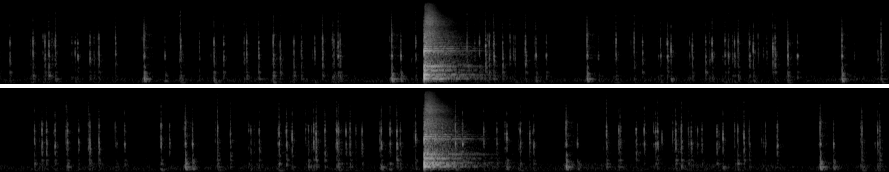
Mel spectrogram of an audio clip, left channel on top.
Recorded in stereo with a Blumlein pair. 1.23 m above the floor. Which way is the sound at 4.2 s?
10° left.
